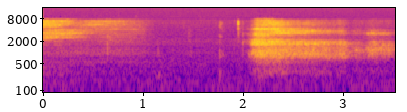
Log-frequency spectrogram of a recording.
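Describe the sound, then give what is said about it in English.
A group of people drawing a deep breath in together: a loud, breathy rush of air that swells suddenly after a quieter, hissing stretch and holds steady to the end. “Let's breathe that in.”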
